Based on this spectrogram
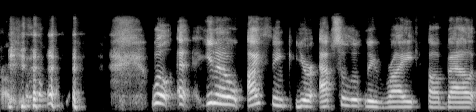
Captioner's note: laughs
